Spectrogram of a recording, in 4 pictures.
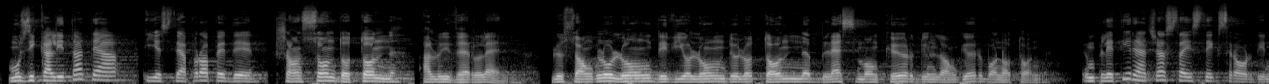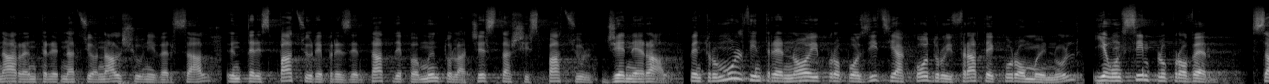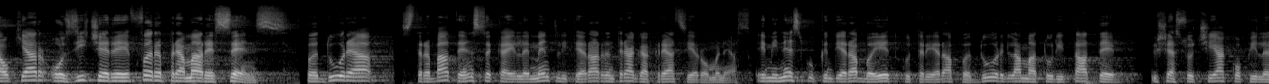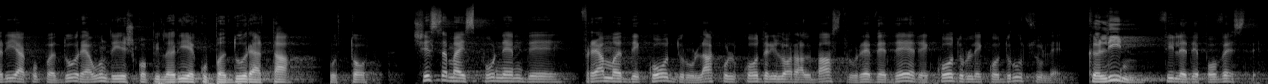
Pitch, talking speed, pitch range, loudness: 140 Hz, 130 wpm, 120-155 Hz, -26 LUFS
